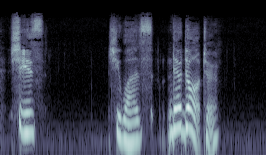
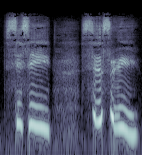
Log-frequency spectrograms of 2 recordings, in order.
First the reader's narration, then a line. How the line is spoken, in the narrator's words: voices cried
